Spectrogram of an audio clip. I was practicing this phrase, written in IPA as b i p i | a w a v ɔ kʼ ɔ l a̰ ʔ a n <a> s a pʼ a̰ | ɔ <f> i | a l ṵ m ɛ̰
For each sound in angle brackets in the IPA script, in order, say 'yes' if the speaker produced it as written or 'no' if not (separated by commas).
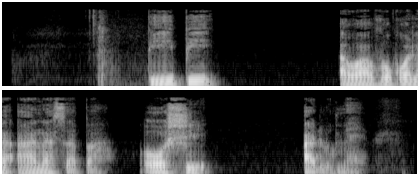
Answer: yes, no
